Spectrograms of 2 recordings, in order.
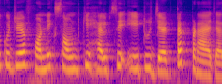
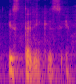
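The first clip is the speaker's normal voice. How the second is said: whisper; 4 semitones lower, 14 dB quieter than usual. Real, not acted. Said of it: "whispered aside".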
